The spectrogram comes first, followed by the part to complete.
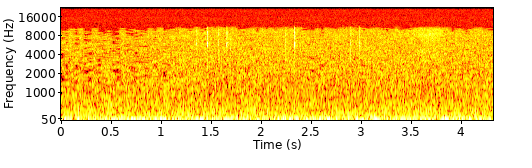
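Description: Near silence: faint room tone with a few faint, short computer-mouse clicks, a quick group about one and a half seconds in and single ones later.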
